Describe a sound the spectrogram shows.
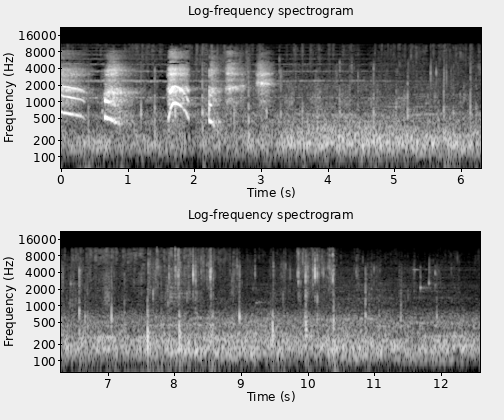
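A young woman's footsteps tread slowly across a hard, gritty floor.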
